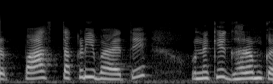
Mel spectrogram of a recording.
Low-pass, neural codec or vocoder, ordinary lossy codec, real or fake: none; none; none; real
